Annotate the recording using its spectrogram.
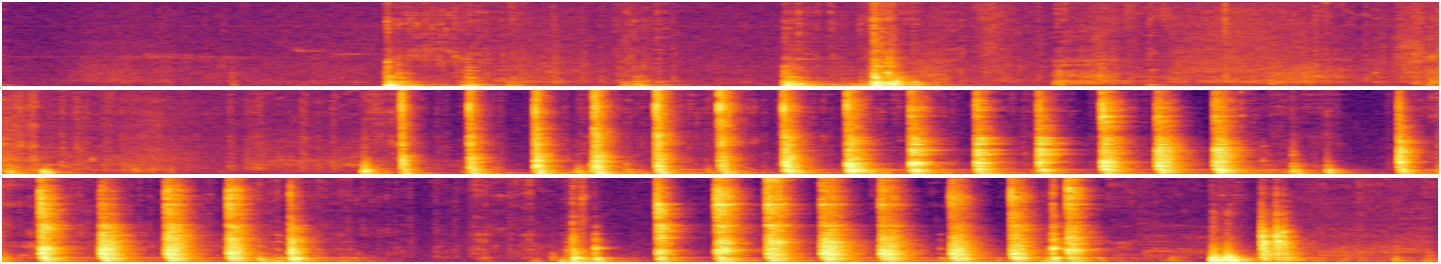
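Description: Copper hammer tapping the motor's mounting pin through the pillar drill's head. After a few single knocks, it goes in a quick run of light, rapid strikes, about four or five a second, then pauses and starts a second run near the end.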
